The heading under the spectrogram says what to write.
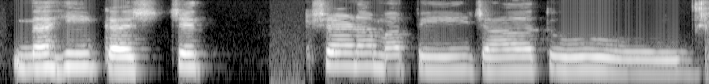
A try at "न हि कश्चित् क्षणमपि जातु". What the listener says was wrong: Now, here you're breaking after kshanamapi. न हि कश्चित् क्षणमपि.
